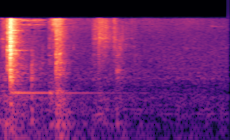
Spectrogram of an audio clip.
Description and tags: Elevator Ding and Door
An old library elevator's bell is struck, indicating it has reached its target floor, before the doors are opened.
bell, door, elevator, field-recording, opening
